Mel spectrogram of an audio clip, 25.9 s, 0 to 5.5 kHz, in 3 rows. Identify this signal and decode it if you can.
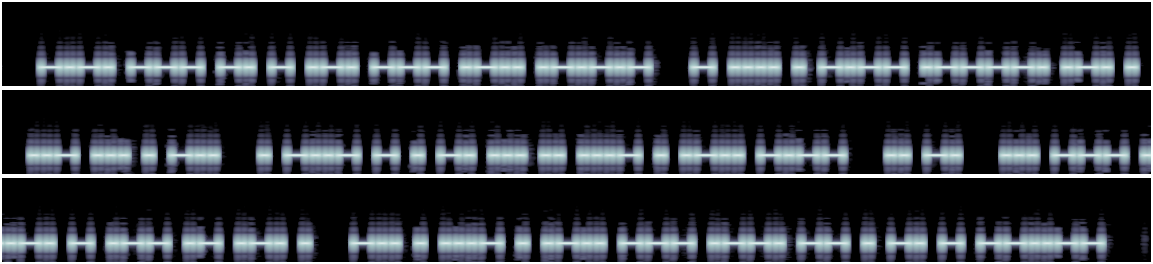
Morse code, heard as a keyed tone, about 25 wpm, 600 Hz. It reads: CONTROL. THEY'RE USED EXTENSIVELY IN SOFTWARE DEVELOPMENT,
